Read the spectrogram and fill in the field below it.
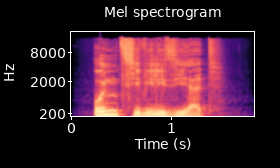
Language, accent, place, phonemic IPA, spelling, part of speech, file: German, Germany, Berlin, /ˈʊnt͡siviliˌziːɐ̯t/, unzivilisiert, adjective, De-unzivilisiert.ogg
- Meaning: uncivilised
